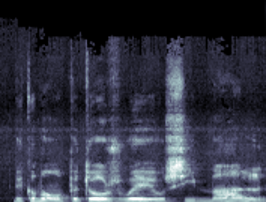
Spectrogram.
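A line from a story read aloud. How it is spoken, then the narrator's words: Plain. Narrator (French): dit-elle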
